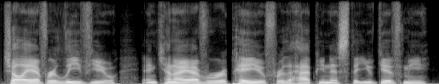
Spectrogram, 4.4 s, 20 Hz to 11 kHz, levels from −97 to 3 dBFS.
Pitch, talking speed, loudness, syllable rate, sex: 145 Hz, 245 wpm, -17 LUFS, 6.0 syllables/s, male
